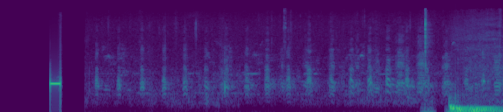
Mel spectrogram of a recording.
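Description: A short beep tone, then a chicken clucking in a quick, uneven series of clear clucks, cut off by a sudden loud low rumble at the end.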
